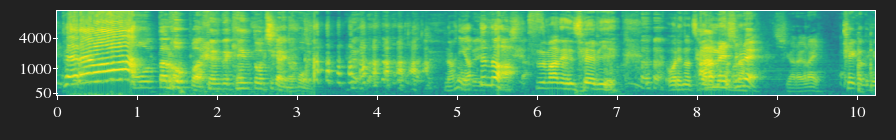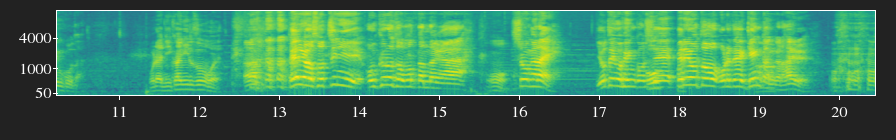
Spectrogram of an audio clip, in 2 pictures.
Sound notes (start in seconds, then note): 3.1 laughing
